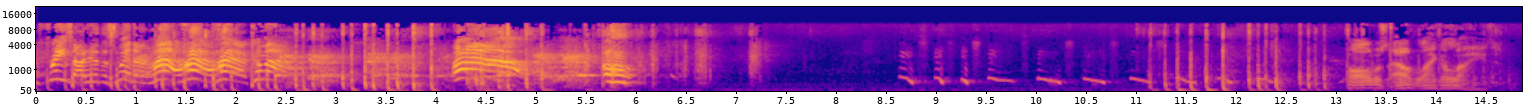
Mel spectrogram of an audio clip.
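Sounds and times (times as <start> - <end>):
horse hooves galloping: 0.0 - 5.2, 11.1 - 14.8
speech: 0.2 - 1.6, 13.4 - 14.5.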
